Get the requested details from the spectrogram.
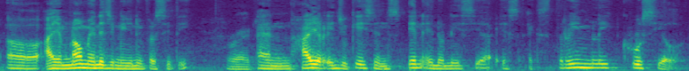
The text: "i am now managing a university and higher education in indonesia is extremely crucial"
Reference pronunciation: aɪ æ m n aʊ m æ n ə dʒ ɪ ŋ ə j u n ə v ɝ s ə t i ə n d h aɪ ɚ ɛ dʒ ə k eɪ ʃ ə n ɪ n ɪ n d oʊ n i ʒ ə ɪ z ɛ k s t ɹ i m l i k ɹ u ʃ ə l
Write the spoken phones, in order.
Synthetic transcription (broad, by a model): aɪ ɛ m n aʊ m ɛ n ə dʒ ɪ ŋ ə j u n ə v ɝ s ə t i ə n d h aɪ ɚ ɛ dʒ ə k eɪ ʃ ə n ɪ n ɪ n d oʊ n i s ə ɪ s ɛ k s t ɹ i m l i k ɹ u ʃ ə l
